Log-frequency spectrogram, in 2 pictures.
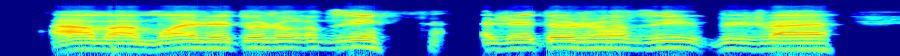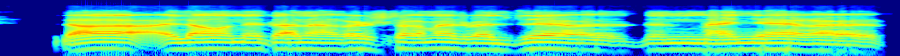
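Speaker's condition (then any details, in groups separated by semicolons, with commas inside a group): Neonatal cerebral palsy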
